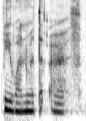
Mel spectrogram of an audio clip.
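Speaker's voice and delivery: soft breathy mock-guru whisper. Whispered, unvoiced.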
